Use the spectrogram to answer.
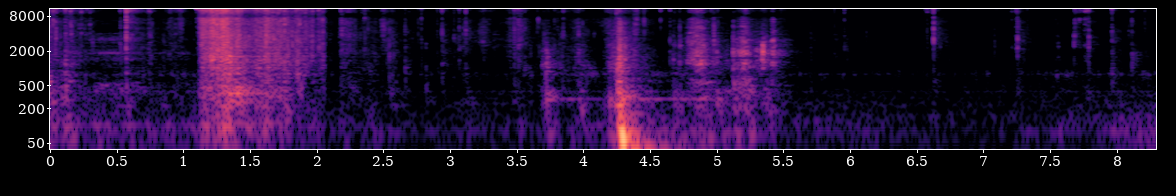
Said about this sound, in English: So let's go ahead and unwrap this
